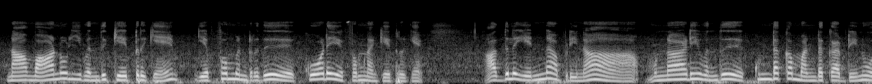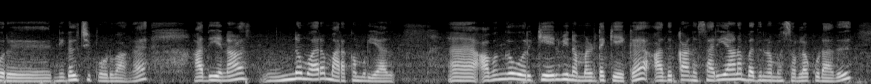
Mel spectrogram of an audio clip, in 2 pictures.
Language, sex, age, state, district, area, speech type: Tamil, female, 18-30, Tamil Nadu, Sivaganga, rural, spontaneous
